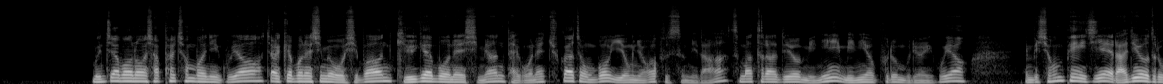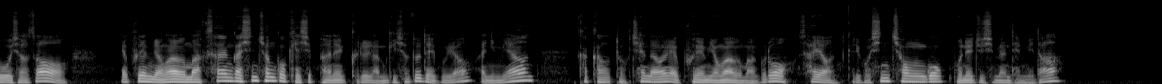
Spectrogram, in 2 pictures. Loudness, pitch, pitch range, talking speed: -26 LUFS, 120 Hz, 100-140 Hz, 330 characters per minute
